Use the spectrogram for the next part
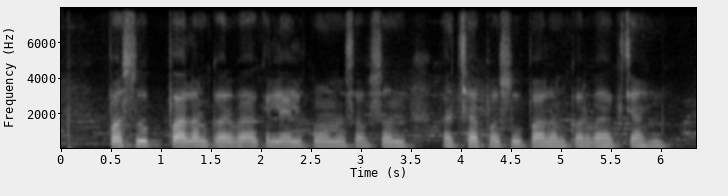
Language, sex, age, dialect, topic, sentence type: Maithili, male, 25-30, Eastern / Thethi, agriculture, question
